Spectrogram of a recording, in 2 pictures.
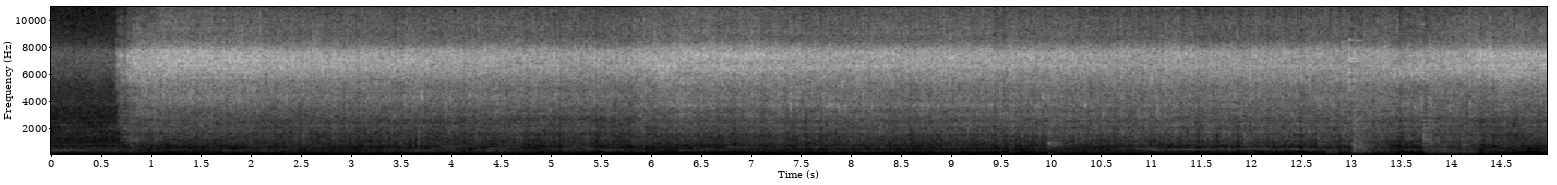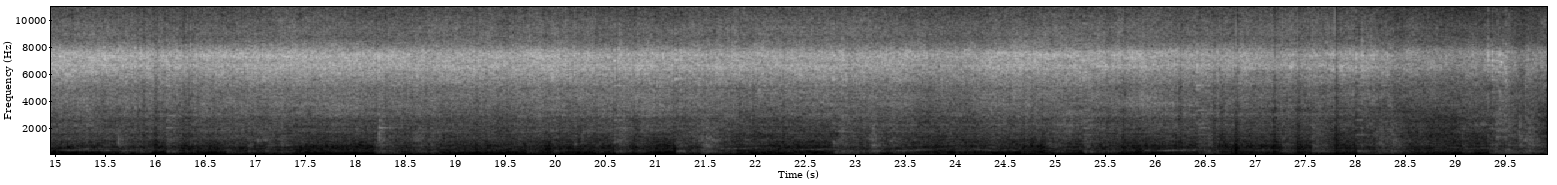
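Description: Sliced onions and raw chicken pieces sizzling in hot oil in a steel kadai, a loud steady frying hiss that starts suddenly about a second in. Short scraping knocks of a slotted metal spoon against the pan come through it as the food is stirred.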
